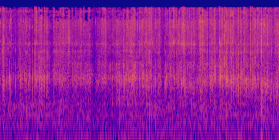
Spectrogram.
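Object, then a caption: Plastic bristle brush. Long nails scratch and rub the dense plastic bristles of a plastic brush, making a continuous crackling, crinkly rustle that stays bright and carries little low end. The scratching runs steadily for the whole clip, with brief dips in loudness near the one- and two-second marks.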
